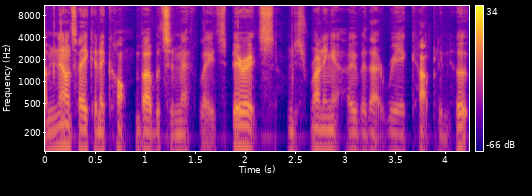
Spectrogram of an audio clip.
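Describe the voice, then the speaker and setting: With a British accent, a man speaks fairly quickly in a fairly low pitch, his tone bright and sharp and the sound dry and close with no echo. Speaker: model railway hobbyist YouTuber. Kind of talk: voice-over tutorial commentary. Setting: recorded voice-over over playback. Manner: monotone.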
